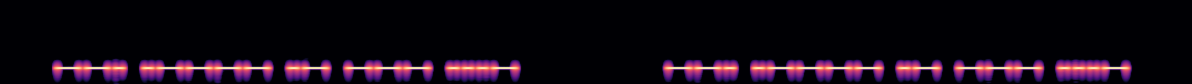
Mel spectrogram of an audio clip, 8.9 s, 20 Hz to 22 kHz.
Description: Morse code, heard as a keyed tone, about 22 wpm, 700 Hz. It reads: G1AOV G1AOV
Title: DXCC-100 Call Signs - 5 Characters - Repeated 3x - 22wpm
